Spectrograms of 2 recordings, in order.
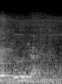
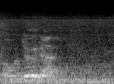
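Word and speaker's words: O'Dubhda: it's not, it's O'Duda. In the Celtic, it's pronounced O-D, it's spelled O-D-U-B-H-D-A, but it's pronounced O'Duda.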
